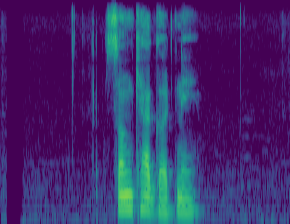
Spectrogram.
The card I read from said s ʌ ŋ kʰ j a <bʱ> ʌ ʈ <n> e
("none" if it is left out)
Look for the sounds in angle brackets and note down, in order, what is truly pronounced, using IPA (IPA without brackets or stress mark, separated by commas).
ɡʱ, n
